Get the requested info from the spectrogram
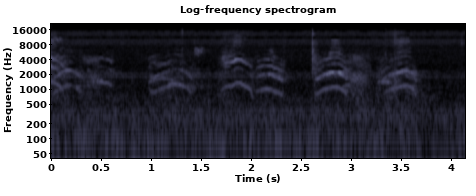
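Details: Litter of seven newborn Bengal kittens from the TICA-registered queen Lisa, born the morning of 7/15/19 in a cattery: a near-continuous chorus of overlapping high, arching mews repeating every half second or so, over a low hum.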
